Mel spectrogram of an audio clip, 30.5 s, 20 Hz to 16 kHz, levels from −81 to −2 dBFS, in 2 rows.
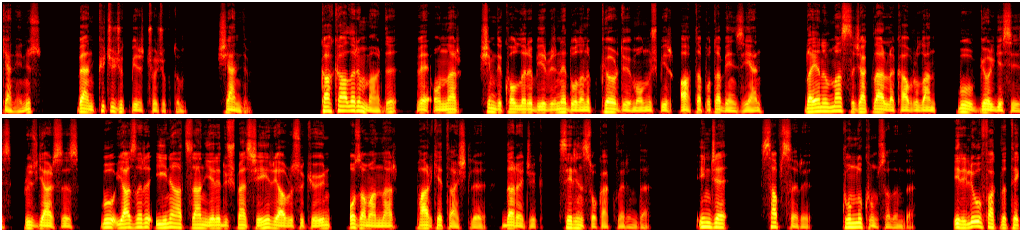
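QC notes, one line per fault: Nothing here needs flagging; everything sounds as it should the whole way along.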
